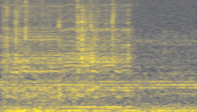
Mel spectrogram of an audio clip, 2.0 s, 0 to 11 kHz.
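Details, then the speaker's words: Sony CCD-FX620 Handycam 8mm camcorder from the 90s, powered up, won't load tape, suspected leaking SMD capacitors in switch-mode supply; quiet brief motorised whir and soft click as cassette door closes smoothly; door mechanism normal. "it actually closes no problem and it opens perfectly fine"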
